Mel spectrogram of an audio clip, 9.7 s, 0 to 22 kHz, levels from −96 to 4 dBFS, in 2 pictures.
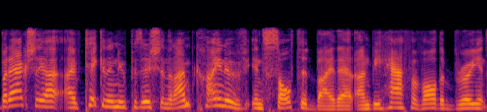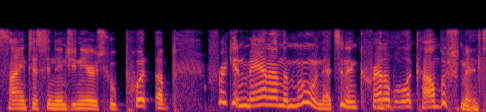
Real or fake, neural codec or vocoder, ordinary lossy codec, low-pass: real; none; Opus, 24 kbps; 7.2 kHz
